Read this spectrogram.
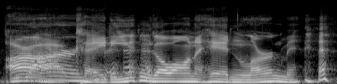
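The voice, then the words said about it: Put-on Texan accent. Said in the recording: “That was a Texan speak. ... You really should say it in an accent.”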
